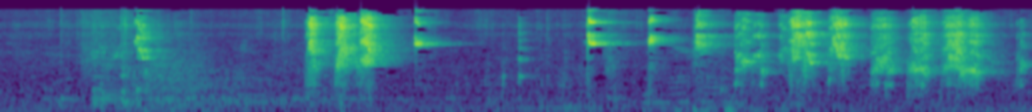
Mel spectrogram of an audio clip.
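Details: Morning chirping from a lovebird: short sharp high notes, then an accelerating run of harsh, buzzy chirps crowding the second half, with brief gaps between bursts.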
